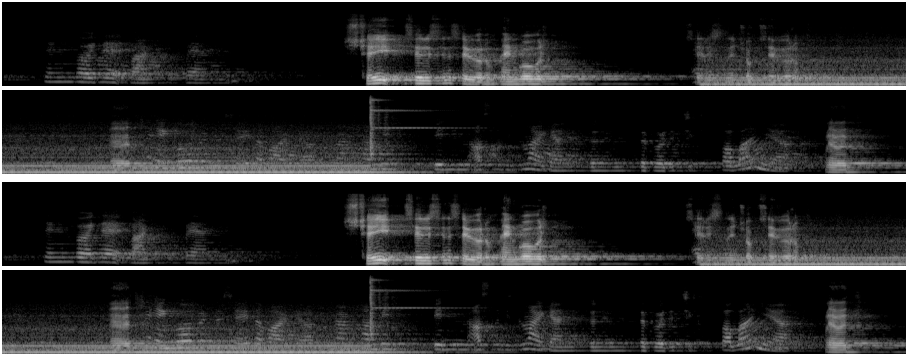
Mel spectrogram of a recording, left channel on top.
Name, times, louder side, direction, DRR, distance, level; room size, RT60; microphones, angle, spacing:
voice 1, 0.4-1.6 1.8-2.3 6.9-7.1 8.9-9.7 10.5-13.0 13.4-15.9 16.2-16.9, right 2 dB, 50° right, 3 dB, 1.6 m, -40 dB
voice 2, 3.4-5.5 6.9-8.0 10.1-10.3 17.3-17.5, right 1 dB, 20° right, 9 dB, 1.4 m, -24 dB
sound 1, 7.0-13.5, equal, 5° left, 1.1 m, -31 dB
28.5 x 24.0 x 6.4 m, 2.4 s
head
